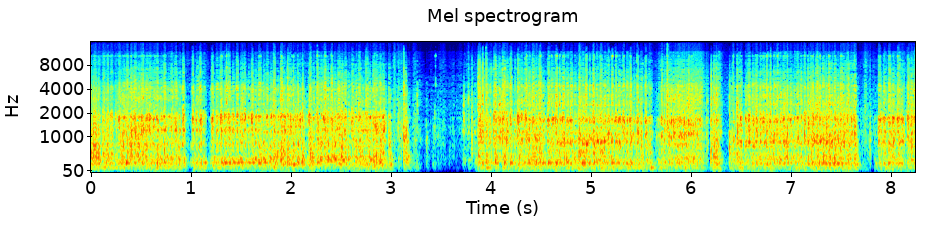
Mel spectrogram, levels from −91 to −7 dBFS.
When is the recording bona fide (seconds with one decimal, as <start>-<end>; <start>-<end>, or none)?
0.8-6.0; 7.2-8.2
